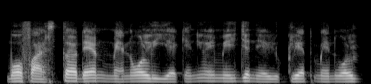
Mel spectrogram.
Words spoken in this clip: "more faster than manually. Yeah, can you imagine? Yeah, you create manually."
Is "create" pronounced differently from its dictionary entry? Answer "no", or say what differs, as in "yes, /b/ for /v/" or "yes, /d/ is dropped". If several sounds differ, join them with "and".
yes, /l/ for /ɹ/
